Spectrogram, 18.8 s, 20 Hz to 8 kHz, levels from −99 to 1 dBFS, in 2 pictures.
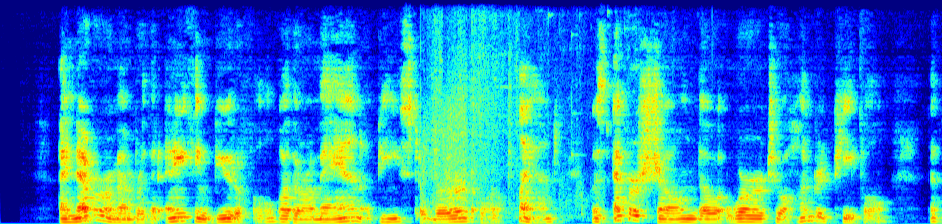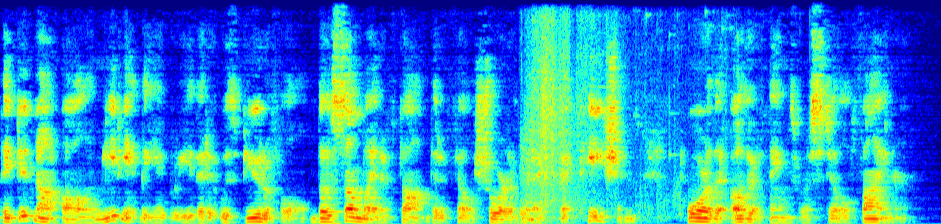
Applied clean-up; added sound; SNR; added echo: neural separator model SepFormer DNS4.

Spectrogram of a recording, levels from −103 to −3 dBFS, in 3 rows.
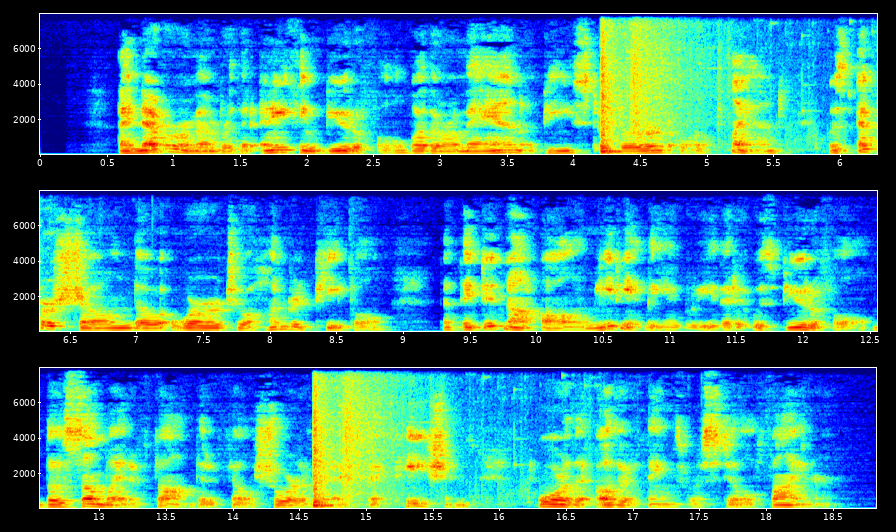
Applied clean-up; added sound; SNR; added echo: none; Shatter; 7 dB; reverberation time 0.2 s.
